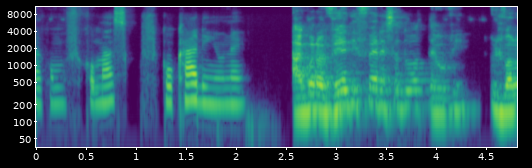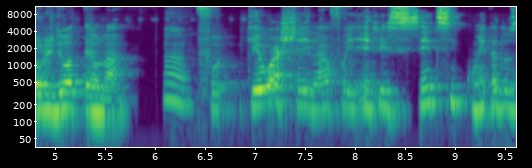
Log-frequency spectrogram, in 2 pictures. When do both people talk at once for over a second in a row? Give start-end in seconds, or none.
none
